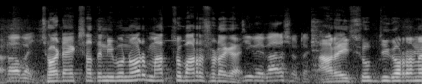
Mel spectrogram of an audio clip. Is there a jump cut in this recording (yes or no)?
no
